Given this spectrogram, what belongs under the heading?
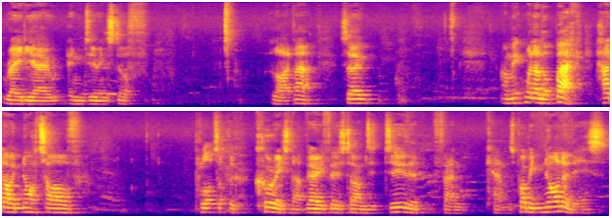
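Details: Adult who stammers; stuttering.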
